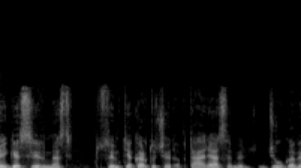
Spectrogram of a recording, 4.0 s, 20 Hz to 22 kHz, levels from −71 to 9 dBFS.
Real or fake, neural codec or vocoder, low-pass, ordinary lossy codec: real; none; 10.8 kHz; MP3, 64 kbps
